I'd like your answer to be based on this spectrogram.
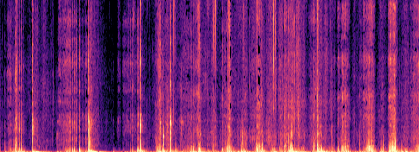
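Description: A steel carving knife shapes a long, solid blank of pale, light carving wood with a spoon outline drawn on it, making slicing and scraping cuts. A steady run of short, dry, scratchy strokes is heard, each stopping almost at once, with most of the energy low and little brightness on top.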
